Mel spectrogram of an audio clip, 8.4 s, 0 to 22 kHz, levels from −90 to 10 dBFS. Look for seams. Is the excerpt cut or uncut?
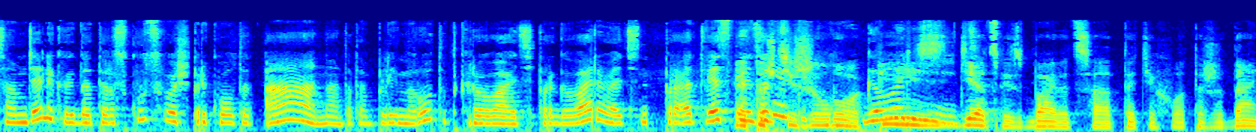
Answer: cut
